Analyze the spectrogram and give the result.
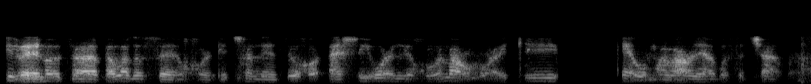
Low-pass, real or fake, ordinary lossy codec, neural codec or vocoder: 3.6 kHz; fake; none; codec, 24 kHz, 0.9 kbps, WavTokenizer, medium music audio release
